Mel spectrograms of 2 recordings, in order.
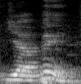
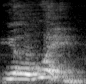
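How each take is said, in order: First: The middle consonant is a v sound. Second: The middle consonant is a w sound. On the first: This is the proper pronunciation. The speaker calls it right. "porque no pueden decir Yahvé" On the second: This is how foreign speakers who can't pronounce it say it. The speaker calls it wrong. "Está mal dicho Yahweh. Yahweh lo dicen los norteamericanos"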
